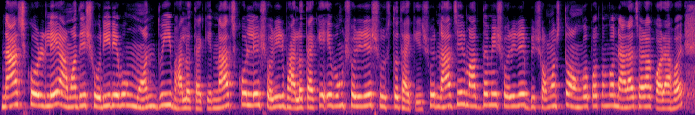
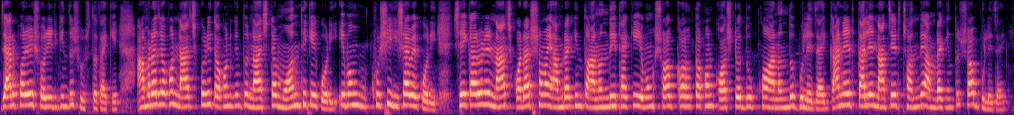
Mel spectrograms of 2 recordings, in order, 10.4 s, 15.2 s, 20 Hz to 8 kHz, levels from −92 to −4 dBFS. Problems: none marked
